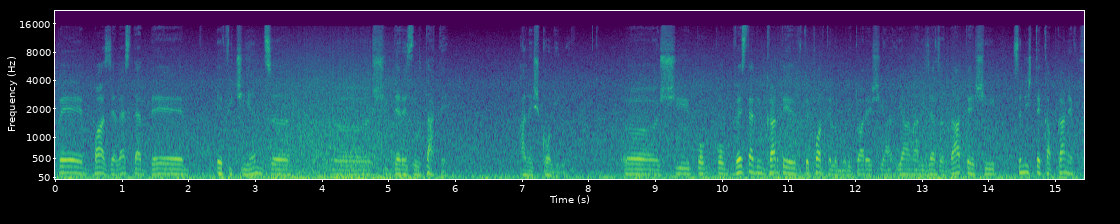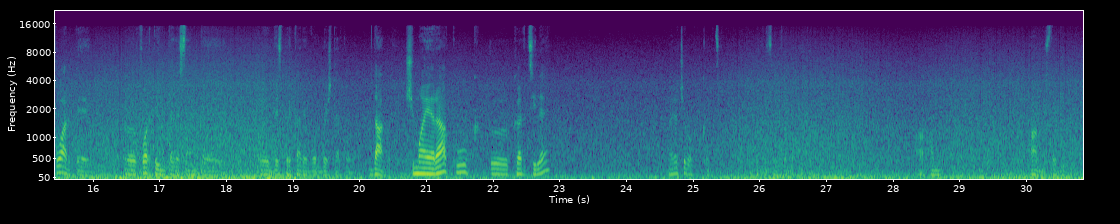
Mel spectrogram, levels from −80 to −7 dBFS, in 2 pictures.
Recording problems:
wind noise on the microphone; heavy; 5 dB below the speech

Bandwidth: 15 kHz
